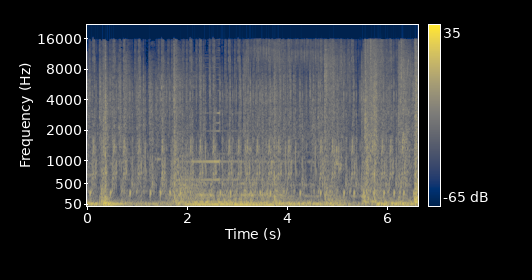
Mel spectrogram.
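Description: Rapid shots pop and splat in quick succession.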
